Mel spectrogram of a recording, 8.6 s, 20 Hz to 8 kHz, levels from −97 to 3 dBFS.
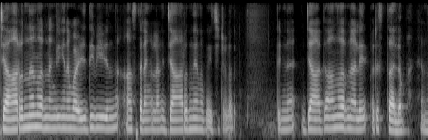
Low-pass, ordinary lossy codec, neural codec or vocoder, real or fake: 7.2 kHz; none; autoencoder, 48 kHz, 32 numbers a frame, DAC-VAE, trained on Japanese speech; fake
